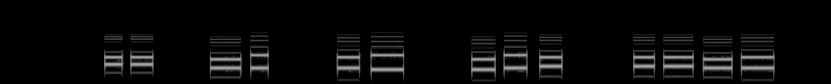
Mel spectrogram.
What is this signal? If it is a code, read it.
DTMF, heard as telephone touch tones, dialled by hand, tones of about 250 ms. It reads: 00 46 53 168 8845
